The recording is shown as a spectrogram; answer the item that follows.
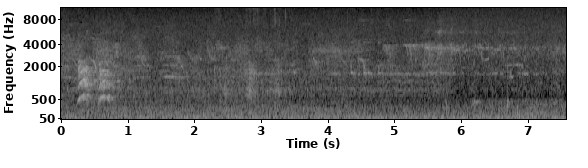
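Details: Two brief yapping barks open the scene from Adriano, a West Highland White Terrier outdoors on a winter morning in Hoat Wala, South Punjab, Pakistan, followed by several seconds of constant low background noise from the village fields.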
